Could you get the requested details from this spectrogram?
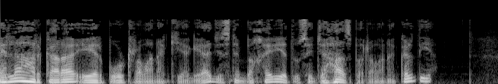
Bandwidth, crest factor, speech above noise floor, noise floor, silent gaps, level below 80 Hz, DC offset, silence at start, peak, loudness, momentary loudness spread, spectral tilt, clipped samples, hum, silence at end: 8.8 kHz; 16 dB; 33 dB; -49 dBFS; none; -34 dBFS; under 0.1%; 0 s; 0 dBFS; -17 LUFS; 12 LU; -6.5 dB/octave; under 0.1%; none; 0.65 s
